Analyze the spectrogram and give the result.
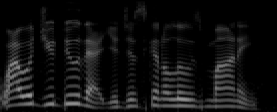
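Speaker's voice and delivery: put-on New York accent. Quoting how a booking agency responded to the plan, in a new york accent. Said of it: "That's a New York accent".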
